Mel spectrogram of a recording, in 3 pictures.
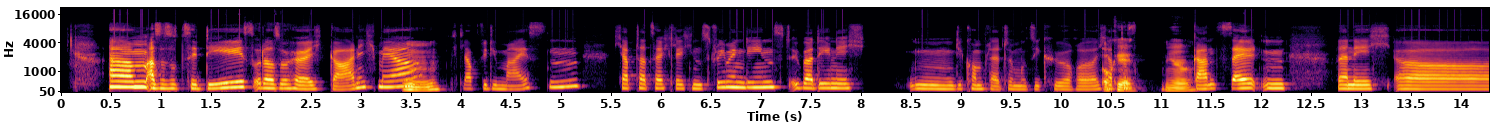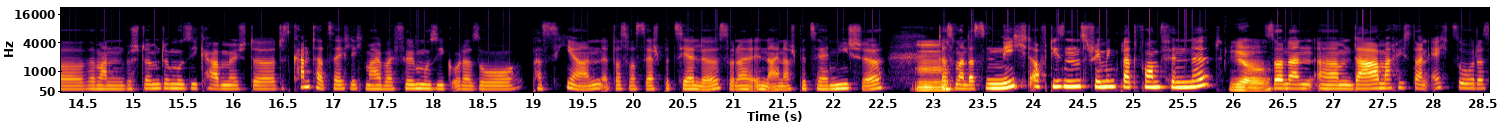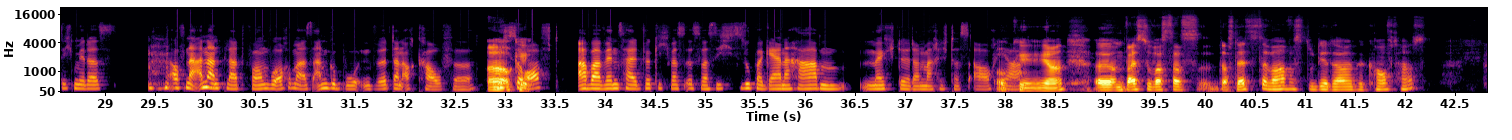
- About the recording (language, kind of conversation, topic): German, podcast, Wie wichtig ist Musik für einen Film, deiner Meinung nach?
- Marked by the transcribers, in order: distorted speech; drawn out: "äh"; other background noise; chuckle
